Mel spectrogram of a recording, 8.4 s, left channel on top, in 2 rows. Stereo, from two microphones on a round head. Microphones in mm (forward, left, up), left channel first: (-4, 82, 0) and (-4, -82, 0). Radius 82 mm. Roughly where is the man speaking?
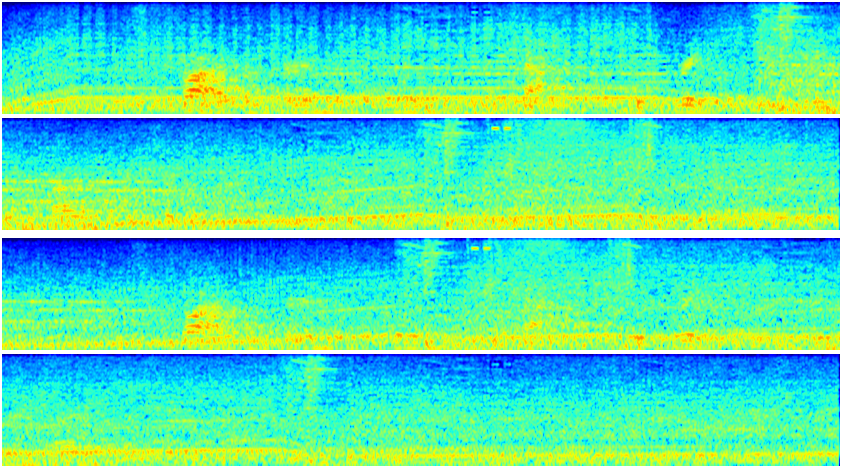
Left.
